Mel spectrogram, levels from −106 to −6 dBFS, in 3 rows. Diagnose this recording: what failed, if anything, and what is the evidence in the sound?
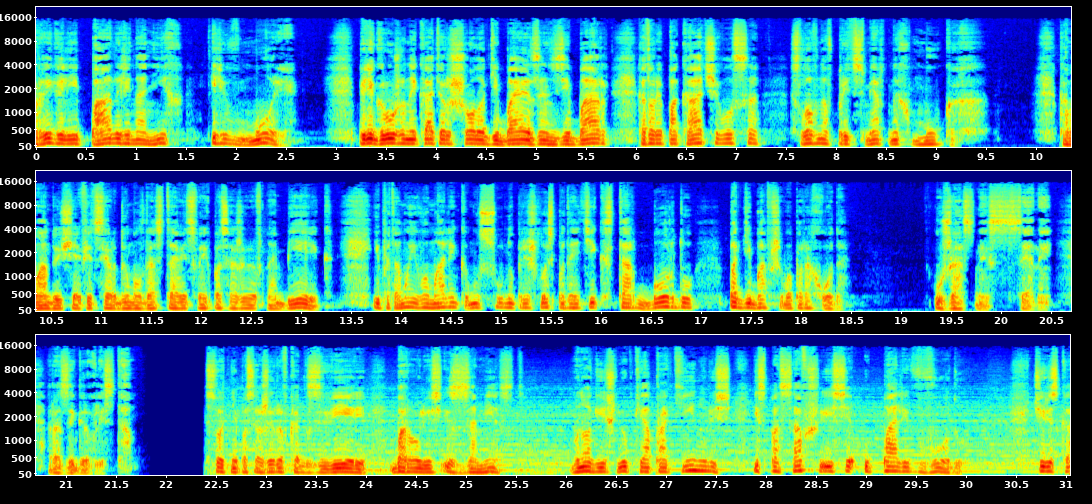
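Nothing in the signal chain points to a failure at any stage, from wiring and conversion through to playback.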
